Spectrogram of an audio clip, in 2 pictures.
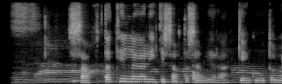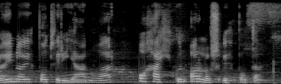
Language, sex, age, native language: Icelandic, female, 50-59, Icelandic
